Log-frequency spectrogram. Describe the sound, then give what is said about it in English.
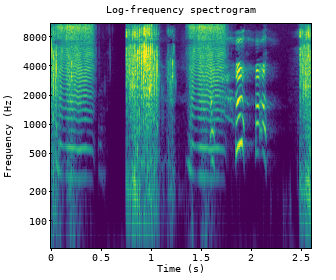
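Several loud, buzzy farts in quick succession, with raspy tonal blasts broken by short pauses and a few sputtering bursts toward the end. “Naked on her bed, farting.”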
